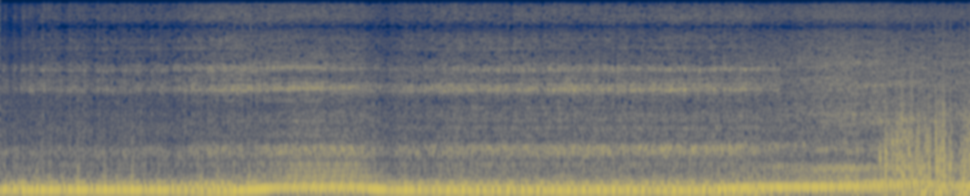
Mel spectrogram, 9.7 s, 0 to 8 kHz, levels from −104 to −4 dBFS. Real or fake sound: real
